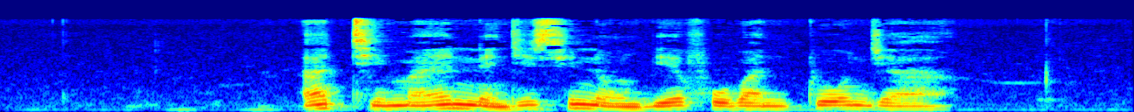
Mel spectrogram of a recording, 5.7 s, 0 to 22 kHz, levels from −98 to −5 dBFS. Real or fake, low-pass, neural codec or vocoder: real; 10.8 kHz; none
